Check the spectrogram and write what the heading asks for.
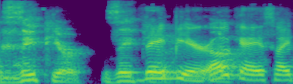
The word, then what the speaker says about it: Zapier: the the zap or zape how do you pronounce that H zapier zapier zapier okay so I tested out a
